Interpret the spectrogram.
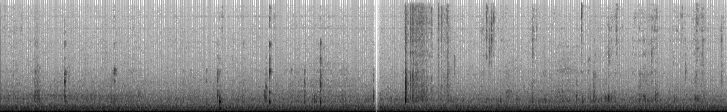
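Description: Biting into and chewing avocado toast on crisp toasted bread: small crunches and mouth clicks, with a louder crunch about four seconds in. A steady low hum runs underneath inside the car.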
